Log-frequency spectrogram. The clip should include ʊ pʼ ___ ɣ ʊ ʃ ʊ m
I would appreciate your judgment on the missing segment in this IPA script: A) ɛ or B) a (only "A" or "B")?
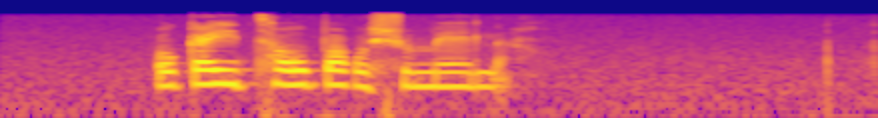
B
